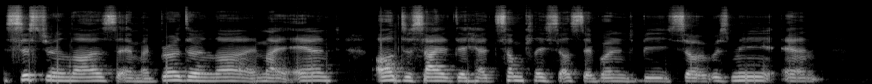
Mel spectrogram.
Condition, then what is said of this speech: Aphasia. If I'm overly tired, because I have what's called aphasia, and a lot of people have that, and that means that your voice is affected, and you caught on to that right away.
